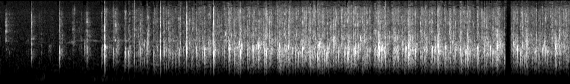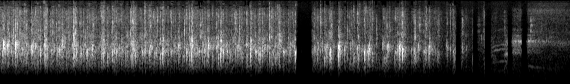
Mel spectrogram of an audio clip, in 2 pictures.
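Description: A crowd claps and applauds outdoors.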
